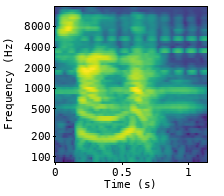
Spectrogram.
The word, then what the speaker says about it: salmón: Salmón. Salmón es una palabra aguda, pues la sílaba tónica es la última sílaba de la palabra, salmón.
